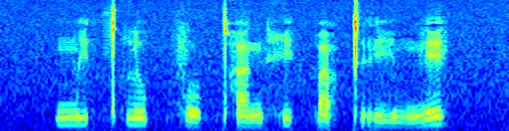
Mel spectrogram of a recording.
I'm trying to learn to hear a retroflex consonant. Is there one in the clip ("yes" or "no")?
no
